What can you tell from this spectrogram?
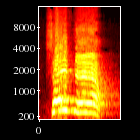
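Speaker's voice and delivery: high, loud cry of a crowd. Acted. Preacher acts crowd calling to Jesus, crying out. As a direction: call it out as a plea to the king.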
